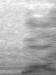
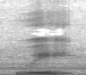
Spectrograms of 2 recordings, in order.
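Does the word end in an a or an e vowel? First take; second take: a; e. First: The word ends in an a vowel. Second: The word ends in an e vowel. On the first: This is the standard form of the word. "ada juga wa yang arti babi" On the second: This is how it is sometimes spoken in the local accent. "pronounce-nya kadang-kadang seperti we"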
